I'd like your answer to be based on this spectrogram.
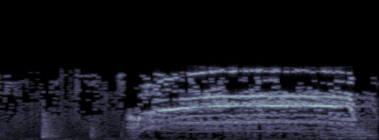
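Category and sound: animal, pigs grunting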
